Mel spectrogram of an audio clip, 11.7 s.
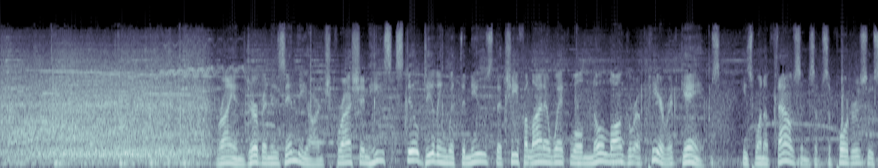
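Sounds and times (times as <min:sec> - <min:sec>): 
students cheering at a college basketball game: 0:00.0 - 0:11.7
speech: 0:02.9 - 0:11.7.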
